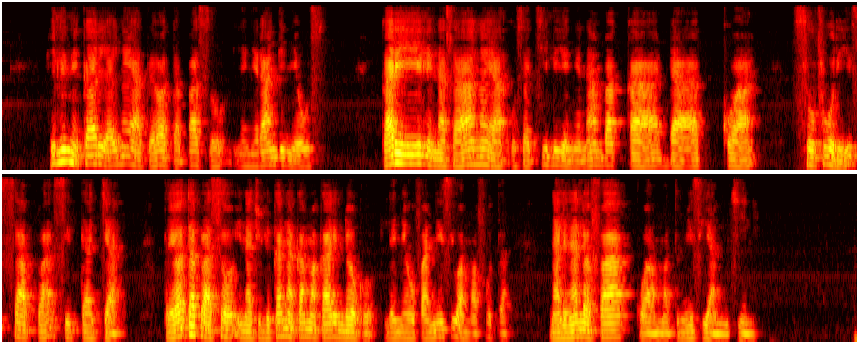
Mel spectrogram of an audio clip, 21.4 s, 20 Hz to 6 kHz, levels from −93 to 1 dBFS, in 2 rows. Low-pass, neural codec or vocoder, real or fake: 5.4 kHz; none; real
